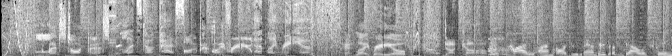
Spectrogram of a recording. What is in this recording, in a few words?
Generic Sweeper; PetExpo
